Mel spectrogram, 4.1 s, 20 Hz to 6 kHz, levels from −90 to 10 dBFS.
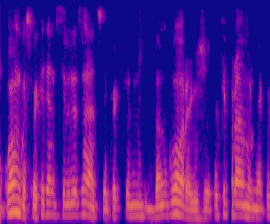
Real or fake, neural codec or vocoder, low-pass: fake; codec, 16 kHz, 4 kbps, X-Codec, HuBERT features, trained on LibriSpeech; 5.4 kHz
